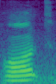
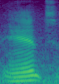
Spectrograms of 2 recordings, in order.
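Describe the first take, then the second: First: The word does not sound like the insect. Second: The word sounds just like the insect.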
